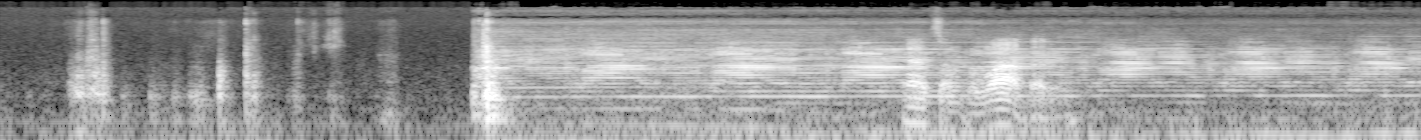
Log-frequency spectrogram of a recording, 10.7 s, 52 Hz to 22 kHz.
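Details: Junkyard 2011 Acura TSX window regulator, bench-tested after cleaning, unlocking the seized motor and regreasing: clicks, then a steady even motor hum with no grinding or labouring. Window motor runs normally after repair.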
